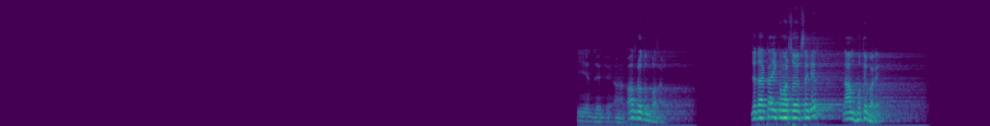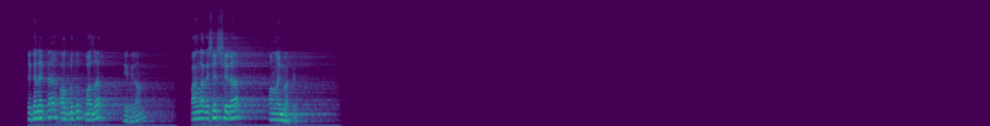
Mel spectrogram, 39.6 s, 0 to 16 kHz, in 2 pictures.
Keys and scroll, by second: 0.0 u, 1.3 t, 2.8 space, 7.9 a, 8.6 z, 8.9 a, 9.7 BackSpace, 11.3-12.3 typing, 26.8-29.6 typing, 30.6-38.3 typing, 39.3 BackSpace.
